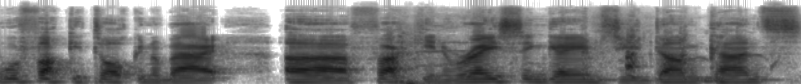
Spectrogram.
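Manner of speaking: slow, attempted Australian accent. Asked by the host to announce the topic in an Australian accent. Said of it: "in the your best Australian accent".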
